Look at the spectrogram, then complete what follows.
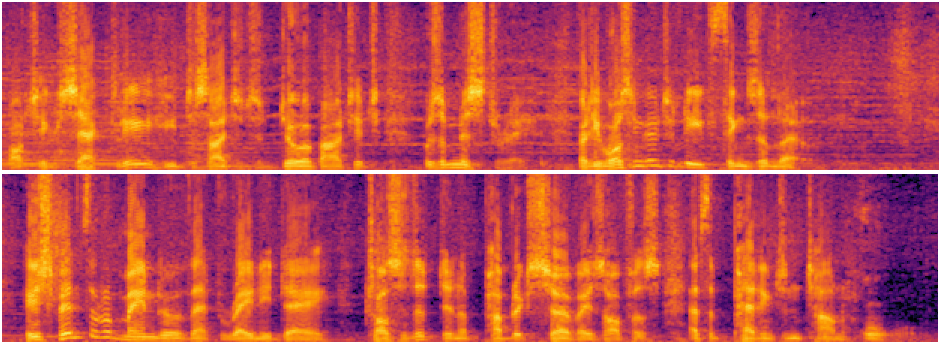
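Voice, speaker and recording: An earnest detective's sidekick and narrator in an old radio drama. His voice is fairly low yet crisp and forceful, with animated inflection. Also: moderate pace, soft background music, exaggerated voice. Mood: measured. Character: earnest, inquisitive male companion of a detective.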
